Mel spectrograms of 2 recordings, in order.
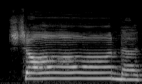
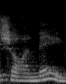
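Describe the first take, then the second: First: The last vowel is a weak, reduced 'uh'. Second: The last vowel is a full 'ay' sound. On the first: "I was Schwad" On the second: "It should be Shawnee, really"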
